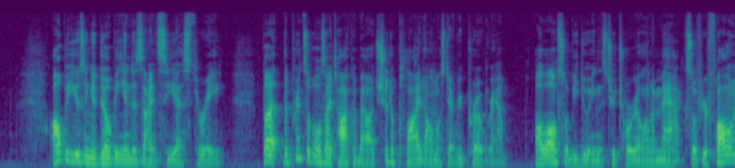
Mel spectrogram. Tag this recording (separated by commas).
Speech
